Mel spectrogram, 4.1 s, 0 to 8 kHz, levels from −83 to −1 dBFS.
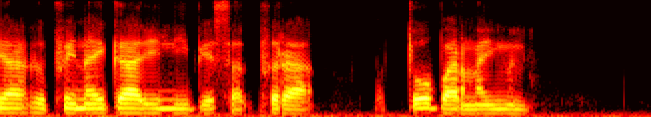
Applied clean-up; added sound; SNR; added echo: neural diffusion model UNIVERSE++.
